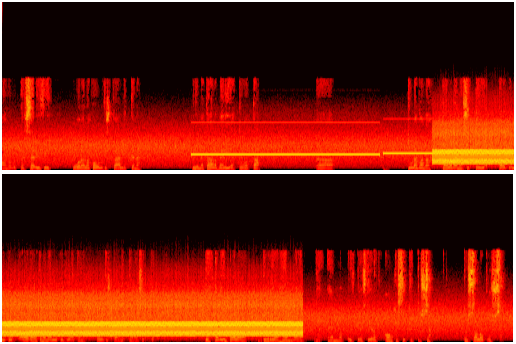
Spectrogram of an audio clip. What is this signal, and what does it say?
Dial-up modem handshake (low-speed, two carriers), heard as two whistles, then hiss, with phone line noise.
